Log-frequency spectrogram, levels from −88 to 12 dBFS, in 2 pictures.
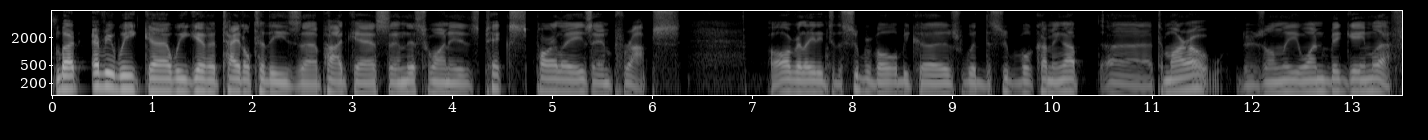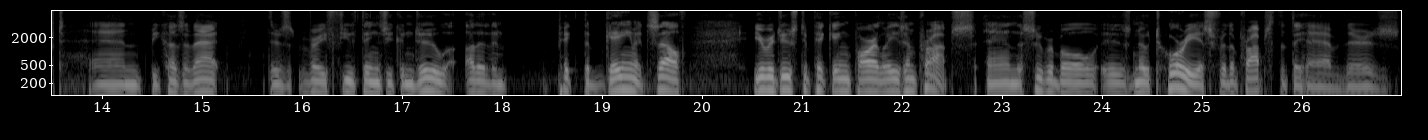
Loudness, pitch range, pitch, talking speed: -40 LUFS, 100-125 Hz, 110 Hz, 175 wpm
